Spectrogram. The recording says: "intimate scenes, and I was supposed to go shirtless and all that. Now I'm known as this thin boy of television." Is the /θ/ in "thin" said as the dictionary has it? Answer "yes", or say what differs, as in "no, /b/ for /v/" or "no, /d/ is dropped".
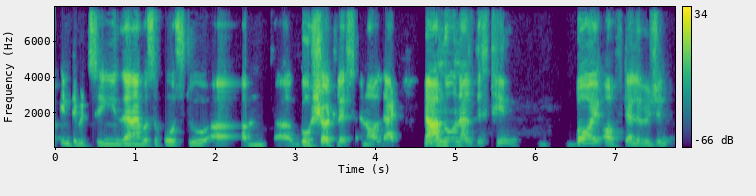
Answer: no, /t/ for /θ/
